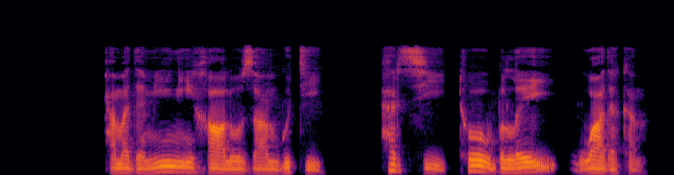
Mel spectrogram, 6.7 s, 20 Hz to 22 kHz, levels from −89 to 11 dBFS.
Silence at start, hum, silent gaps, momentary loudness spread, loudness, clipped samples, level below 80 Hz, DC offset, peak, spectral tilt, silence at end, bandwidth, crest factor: 1.05 s; none; 3.30-3.80 s, 5.64-5.68 s; 12 LU; -23 LUFS; under 0.1%; -52 dBFS; under 0.1%; -4 dBFS; -5.5 dB/octave; 0.35 s; 7.8 kHz; 20 dB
